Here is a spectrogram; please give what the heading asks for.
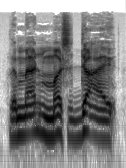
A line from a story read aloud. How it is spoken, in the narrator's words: the Baron rumbled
